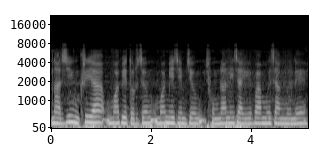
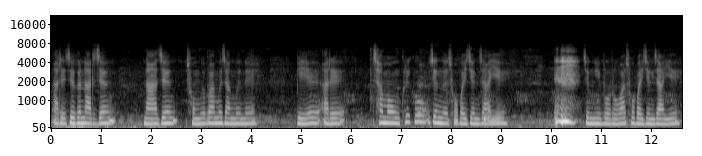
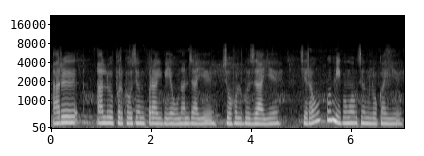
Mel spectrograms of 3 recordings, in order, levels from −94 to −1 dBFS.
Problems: constant background noise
